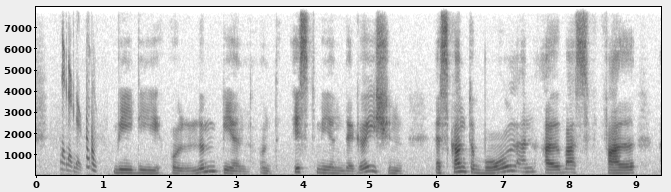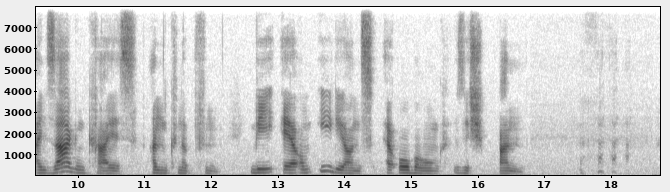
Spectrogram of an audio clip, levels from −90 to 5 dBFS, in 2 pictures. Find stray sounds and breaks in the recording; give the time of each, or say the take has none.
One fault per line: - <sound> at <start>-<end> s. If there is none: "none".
- chirp at 0.4-0.9 s
- laugh at 17.5-18.5 s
